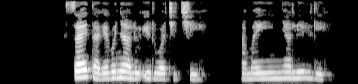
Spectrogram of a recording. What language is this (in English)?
Kalenjin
